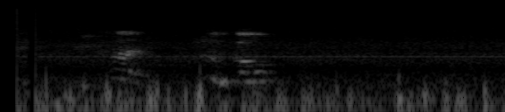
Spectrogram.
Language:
Chinese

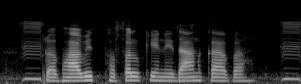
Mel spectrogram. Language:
Bhojpuri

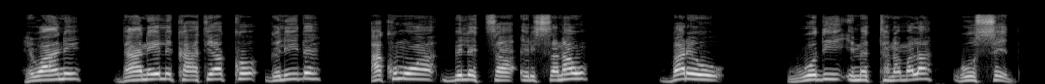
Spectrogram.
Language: Dawro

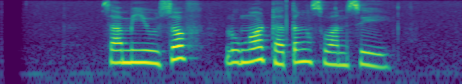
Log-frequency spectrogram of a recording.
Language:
Javanese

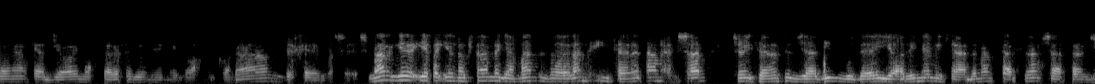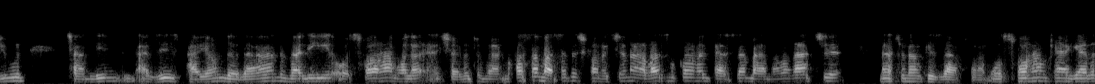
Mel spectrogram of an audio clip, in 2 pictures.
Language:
Persian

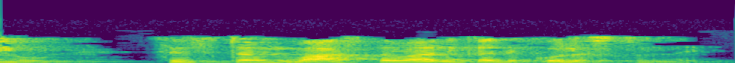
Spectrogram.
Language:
Telugu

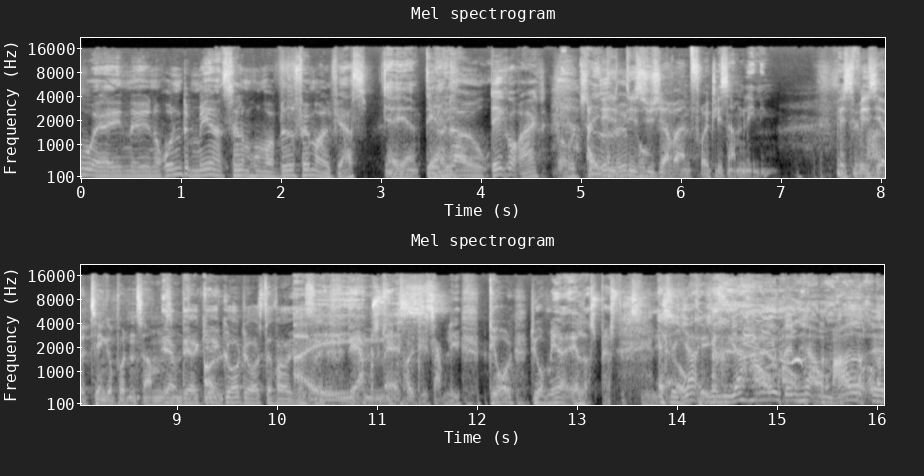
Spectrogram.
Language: Danish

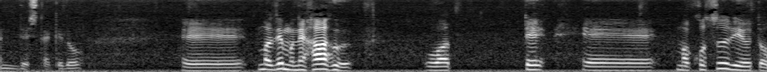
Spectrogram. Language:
Japanese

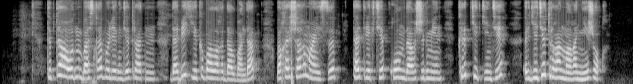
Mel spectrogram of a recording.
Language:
Kazakh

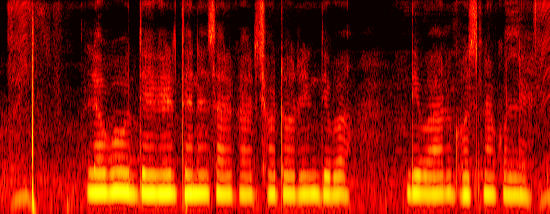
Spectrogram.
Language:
Magahi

